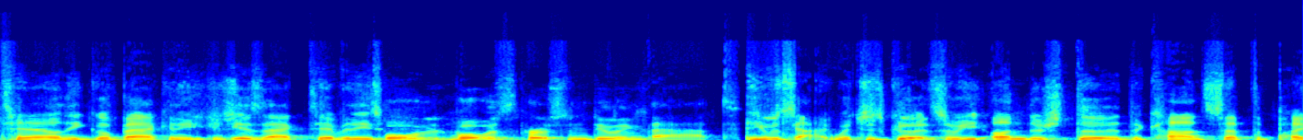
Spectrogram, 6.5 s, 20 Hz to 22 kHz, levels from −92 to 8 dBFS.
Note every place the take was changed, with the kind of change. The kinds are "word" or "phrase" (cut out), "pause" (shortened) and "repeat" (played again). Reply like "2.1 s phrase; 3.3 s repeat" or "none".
1.2 s word; 2.6 s word; 3.2 s word; 3.9 s word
